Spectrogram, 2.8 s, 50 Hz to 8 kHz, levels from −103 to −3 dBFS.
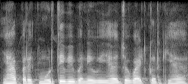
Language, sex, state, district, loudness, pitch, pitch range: Hindi, male, Jharkhand, Palamu, -13 LUFS, 150 Hz, 140-160 Hz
